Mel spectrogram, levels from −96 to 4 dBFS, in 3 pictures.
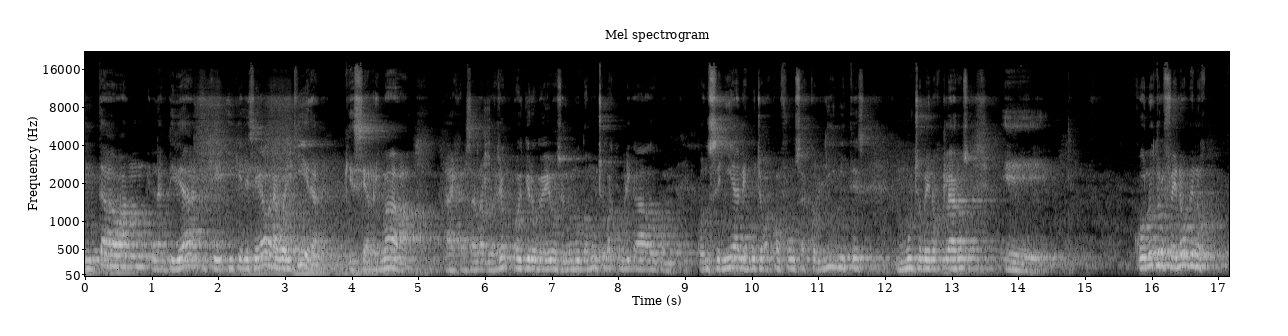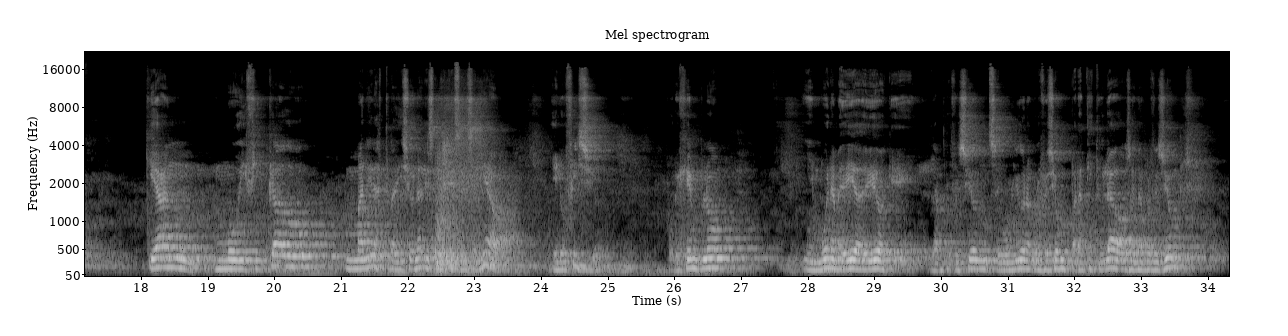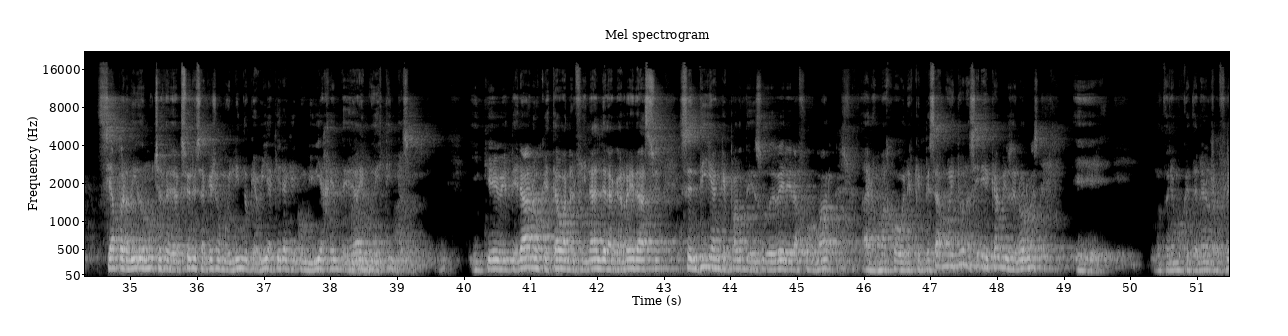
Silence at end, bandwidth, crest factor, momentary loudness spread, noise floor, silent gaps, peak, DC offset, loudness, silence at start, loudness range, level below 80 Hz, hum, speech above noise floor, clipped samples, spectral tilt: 0 s; 17 kHz; 18 dB; 15 LU; -52 dBFS; none; -10 dBFS; under 0.1%; -28 LUFS; 0 s; 5 LU; -56 dBFS; none; 25 dB; under 0.1%; -6.5 dB/octave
